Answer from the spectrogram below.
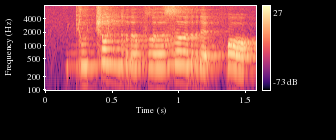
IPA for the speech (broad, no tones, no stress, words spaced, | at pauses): ɟu cɔɲrɤflɤ zɤ rɛʔfɔ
